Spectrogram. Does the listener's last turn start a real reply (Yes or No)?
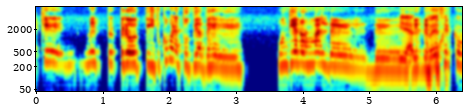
Yes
